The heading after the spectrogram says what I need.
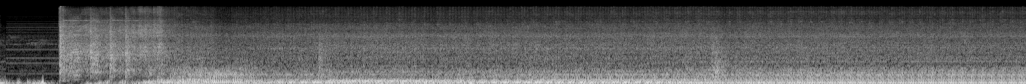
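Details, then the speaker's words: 2014 Subaru BRZ after checking and tightening all exhaust bolts and fitting a new header bolt to fix an exhaust leak that caused popping: starts and settles into loud, deep steady idle, no popping. "super-loud so that's because my exhaustion is amazing"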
